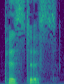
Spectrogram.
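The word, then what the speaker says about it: pistis (πίστις): According to Strong's exhaustive concordance, this is the Greek word pistis, which is pronounced pistis.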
